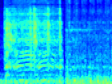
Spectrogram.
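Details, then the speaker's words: Hero Splendor iSmart motorcycle started before timing chain replacement: the engine fires and drops to idle with a light, rapid metallic rattle from the top end; timing chain badly worn out. "तो दोस्तों आप लोगों ने इसका sound सुन लिया, sound कैसा है। इसकी टाइमिंग चेन है बुरी तरीके से दोस्तों खत्म हो गई।"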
